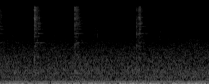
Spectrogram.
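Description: A small pump spray bottle spritzing into a metal cocktail shaker: a quick run of about four short, sharp puffs in under two seconds.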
